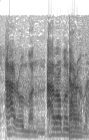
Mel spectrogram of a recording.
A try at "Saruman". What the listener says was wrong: It's pronounced Saruman! The S isn't silent!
